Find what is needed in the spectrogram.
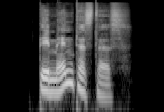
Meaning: strong/mixed nominative/accusative neuter singular superlative degree of dement
- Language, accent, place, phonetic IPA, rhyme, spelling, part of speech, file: German, Germany, Berlin, [deˈmɛntəstəs], -ɛntəstəs, dementestes, adjective, De-dementestes.ogg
